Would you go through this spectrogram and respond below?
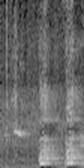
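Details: German Shepherd named Leo barking twice in quick succession, each bark short and forceful, with a faint high tone and low background hum beforehand.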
